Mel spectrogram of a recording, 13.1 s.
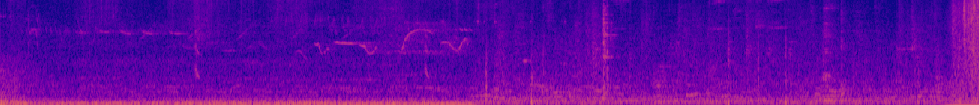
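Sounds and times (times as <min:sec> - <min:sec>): low outdoor rumble: 0:00.0 - 0:06.6
songbird singing: 0:00.0 - 0:06.7.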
